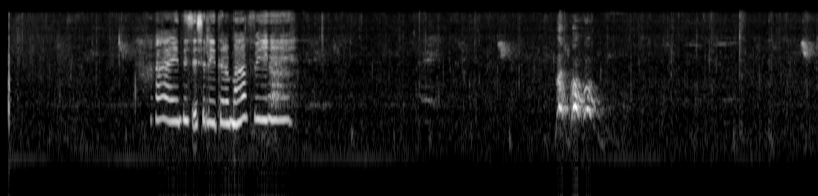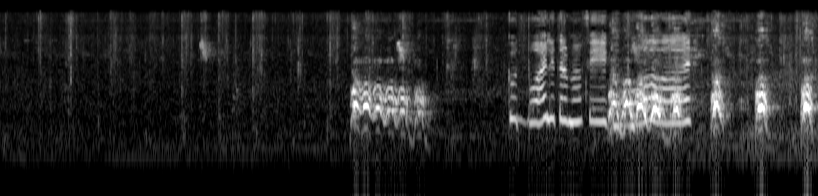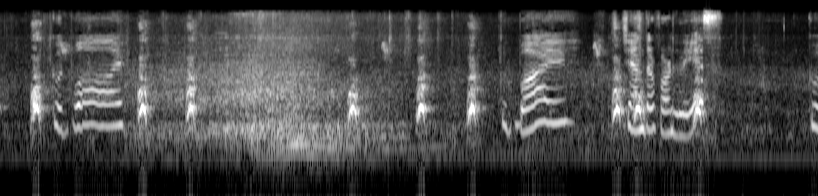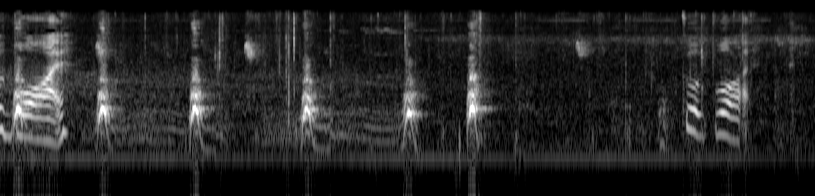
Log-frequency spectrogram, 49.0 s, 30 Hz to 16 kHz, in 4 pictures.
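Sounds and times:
dog barking: 8.3 - 9.1, 17.5 - 18.8, 21.4 - 25.3, 26.6 - 27.6, 29.7 - 30.1, 30.8 - 31.9, 33.7 - 34.2, 34.9 - 35.2, 37.0 - 37.2, 38.2 - 38.7, 39.6 - 40.0, 41.3 - 41.8, 42.8 - 43.2, 43.8 - 44.3
car driving past: 26.4 - 32.1, 37.8 - 47.0.

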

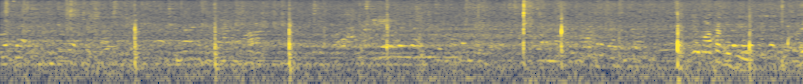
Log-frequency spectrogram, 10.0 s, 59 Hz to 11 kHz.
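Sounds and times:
blade chopping meat on wood: 1.4 - 3.9, 4.7 - 5.1, 6.5 - 7.2, 8.4 - 9.9.

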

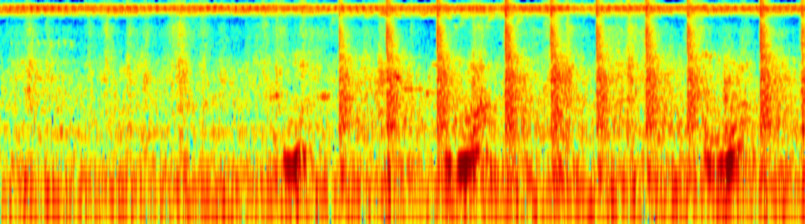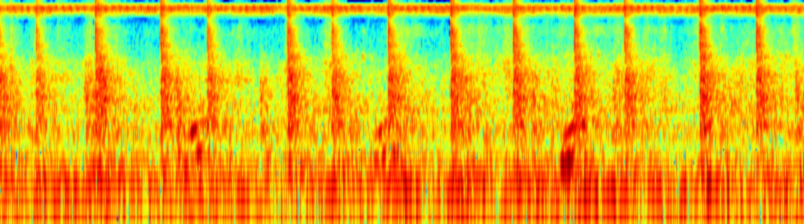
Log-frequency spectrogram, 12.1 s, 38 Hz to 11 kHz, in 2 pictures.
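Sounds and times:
crisp ticks: 2.3 - 12.0.

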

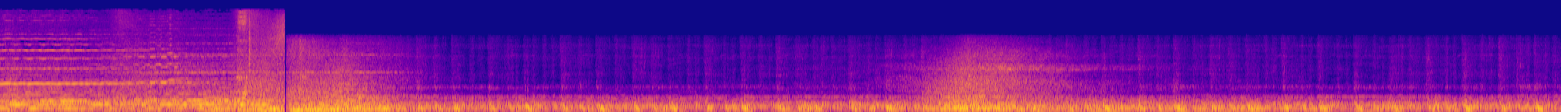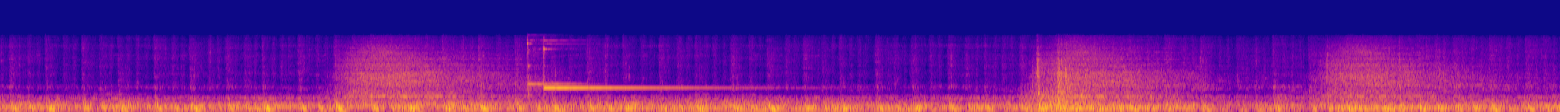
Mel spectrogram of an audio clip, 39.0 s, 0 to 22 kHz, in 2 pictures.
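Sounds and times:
background music with low beat: 0.0 - 3.6, 25.6 - 39.0
low pulsing suspense music: 0.0 - 39.0
ding-dong doorbell chime: 26.1 - 29.9.

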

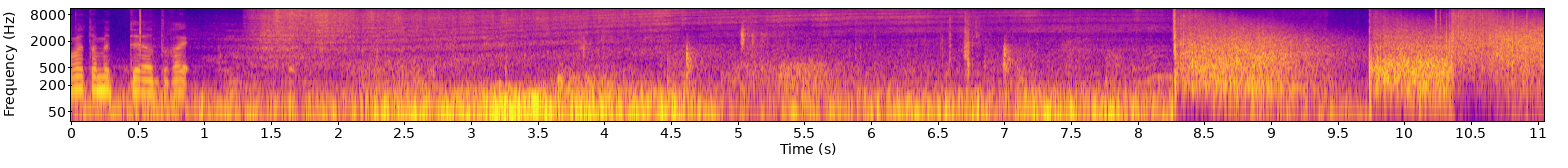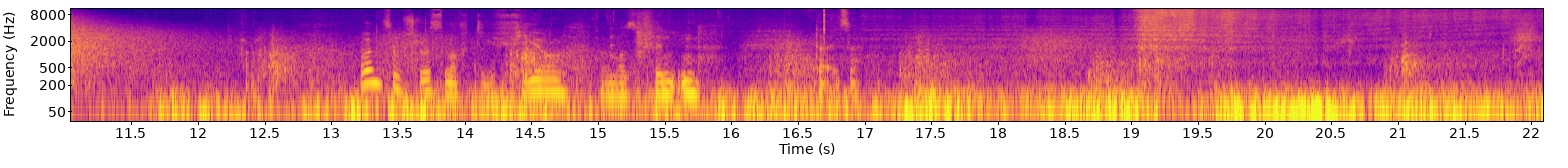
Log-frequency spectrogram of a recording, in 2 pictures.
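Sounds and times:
firework shell launch bang: 1.3 - 7.2, 18.4 - 22.0.

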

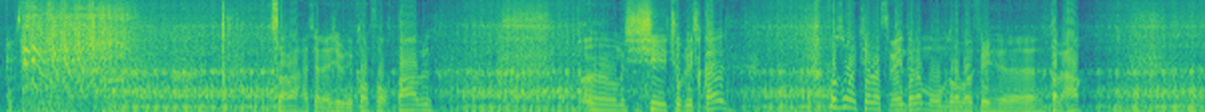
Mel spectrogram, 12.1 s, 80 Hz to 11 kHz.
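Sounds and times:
motorcycle engine under throttle: 0.0 - 12.0.

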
